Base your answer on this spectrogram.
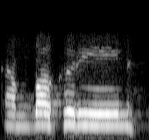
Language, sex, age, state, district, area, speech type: Maithili, female, 45-60, Bihar, Madhepura, rural, conversation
